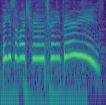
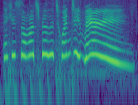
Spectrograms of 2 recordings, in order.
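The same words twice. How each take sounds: First: It is said softly. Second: It is said loudly.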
